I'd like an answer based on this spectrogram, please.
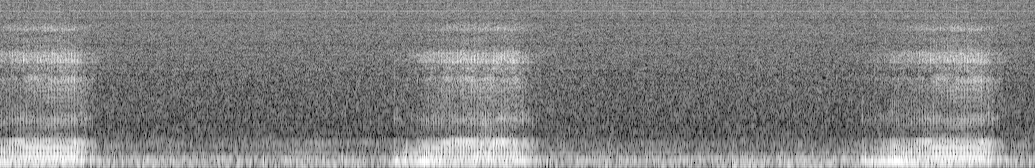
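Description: Three loud, low rattling snores on inhalation, about four seconds apart, with quiet breathing between them. Ordinary snoring.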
